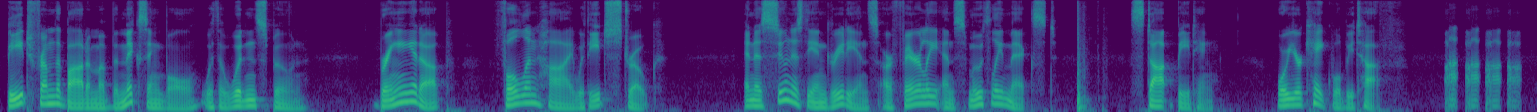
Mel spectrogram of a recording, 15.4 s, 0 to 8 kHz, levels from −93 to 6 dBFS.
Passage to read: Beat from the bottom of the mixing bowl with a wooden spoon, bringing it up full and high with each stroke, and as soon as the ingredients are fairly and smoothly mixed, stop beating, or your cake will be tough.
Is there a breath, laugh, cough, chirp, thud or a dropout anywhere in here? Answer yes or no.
yes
